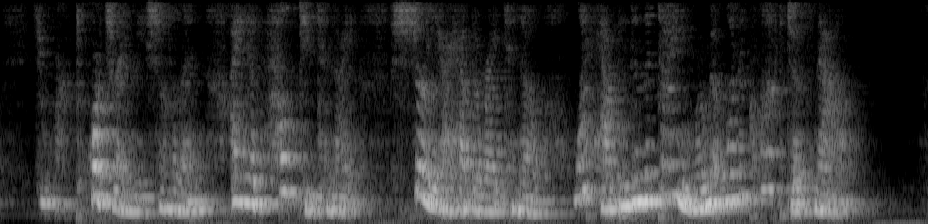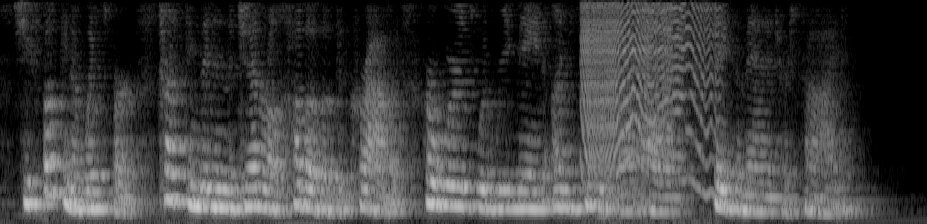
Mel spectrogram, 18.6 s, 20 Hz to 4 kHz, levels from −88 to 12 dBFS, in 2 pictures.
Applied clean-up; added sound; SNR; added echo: none; Cupboard open or close; 11 dB; reverberation time 0.9 s.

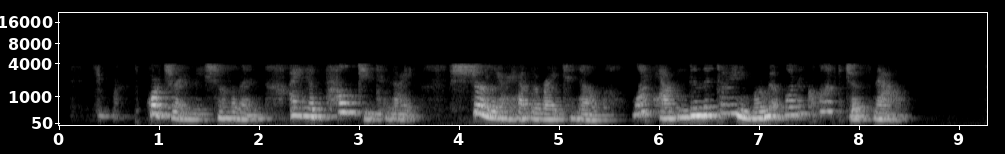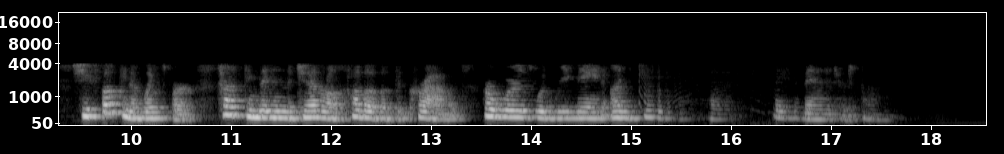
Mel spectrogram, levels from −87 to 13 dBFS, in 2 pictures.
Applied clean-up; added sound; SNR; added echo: neural mask model DeepFilterNet 3.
